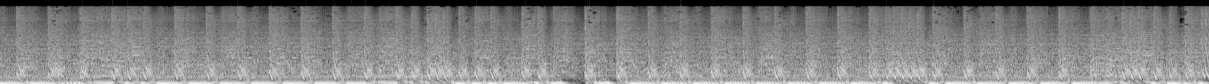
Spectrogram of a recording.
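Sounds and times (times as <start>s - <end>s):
distorted percussive hits: 0.0s - 12.0s
heavy bass: 0.0s - 12.0s.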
